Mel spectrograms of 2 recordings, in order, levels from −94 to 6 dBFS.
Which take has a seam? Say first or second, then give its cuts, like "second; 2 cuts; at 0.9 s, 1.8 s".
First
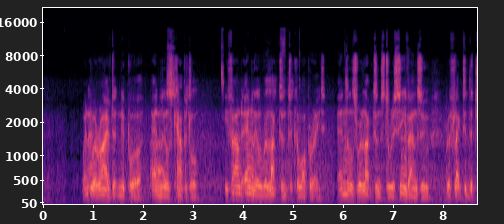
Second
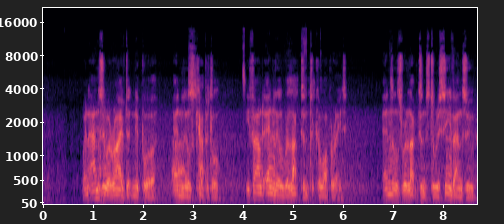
first; 3 cuts; at 0.9 s, 2.1 s, 5.8 s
